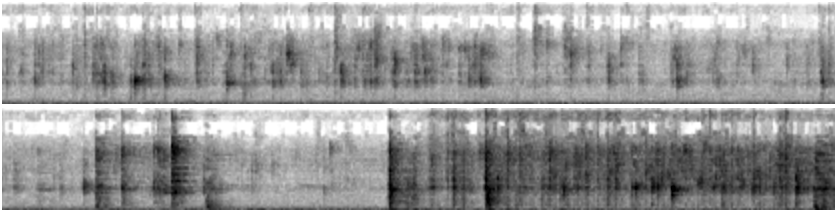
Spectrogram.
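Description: Mustard seeds, fennel, cumin and dried red chilies frying in hot oil, a close crackling sizzle with scattered pops and utensil clinks that grows louder near the end, no voices.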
